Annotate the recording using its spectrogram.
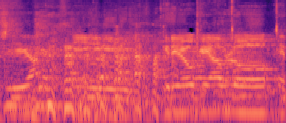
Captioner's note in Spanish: risas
